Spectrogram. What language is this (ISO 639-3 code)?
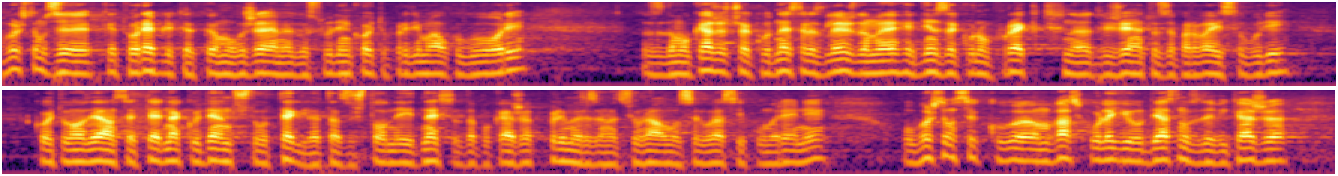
bul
